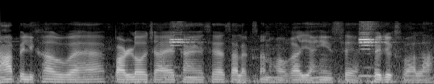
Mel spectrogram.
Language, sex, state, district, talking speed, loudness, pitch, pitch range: Hindi, male, Bihar, Jamui, 205 wpm, -18 LUFS, 110 Hz, 105-115 Hz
